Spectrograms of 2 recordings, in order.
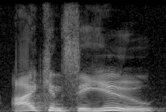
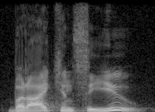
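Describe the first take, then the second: First: "I can see you" slow, higher, with I pushed hard; stress on I. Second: Said in the usual way. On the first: Acted. Older brother reassures the trapped boy, slow with I stressed. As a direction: lean into "I" slowly to reassure.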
